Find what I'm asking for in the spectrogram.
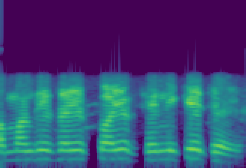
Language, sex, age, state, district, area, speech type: Maithili, male, 45-60, Bihar, Araria, rural, conversation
